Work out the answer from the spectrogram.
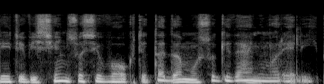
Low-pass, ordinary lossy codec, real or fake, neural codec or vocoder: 10.8 kHz; AAC, 64 kbps; fake; codec, 24 kHz, 0.9 kbps, WavTokenizer, medium speech release version 2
